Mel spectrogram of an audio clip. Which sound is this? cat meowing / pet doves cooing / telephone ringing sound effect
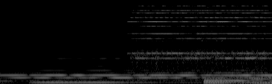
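telephone ringing sound effect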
